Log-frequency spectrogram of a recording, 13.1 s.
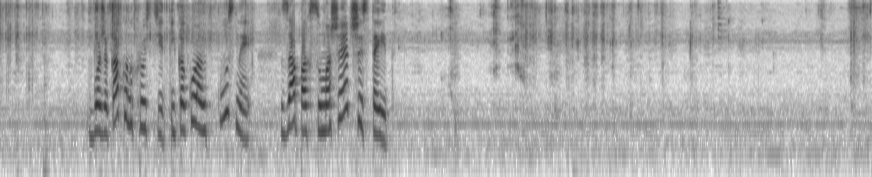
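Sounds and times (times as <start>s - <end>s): person chewing crunchy pastry: 6.5s - 13.0s.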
